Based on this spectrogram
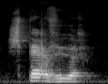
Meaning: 1. crossfire to suppress an enemy 2. a barrage of suppressive crossfire 3. a barrage of words
- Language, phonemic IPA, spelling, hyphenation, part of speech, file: Dutch, /ˈspɛr.vyːr/, spervuur, sper‧vuur, noun, Nl-spervuur.ogg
